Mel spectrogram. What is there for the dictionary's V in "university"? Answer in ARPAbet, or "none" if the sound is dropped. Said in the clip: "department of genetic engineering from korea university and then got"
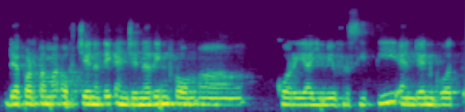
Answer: F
